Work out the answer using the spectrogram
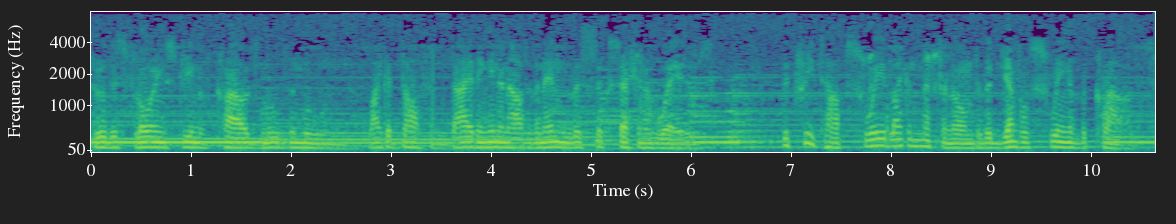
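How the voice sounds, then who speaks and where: Through a narrow, tinny vintage radio sound with music behind it comes a man acting as a husband recounting an eerie night. His voice sits fairly low and he speaks in deliberate, literary phrases with theatrical weight, as in an old horror broadcast. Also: natural voice. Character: happily married man narrating his eerie night walk, growing unnerved. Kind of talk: old-time radio horror acting, dramatic first-person narration.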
